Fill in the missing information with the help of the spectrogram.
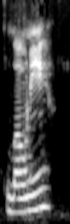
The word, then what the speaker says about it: Loney: I had Maggie Loney. I remember that her name is Loney because it rhymes with baloney.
